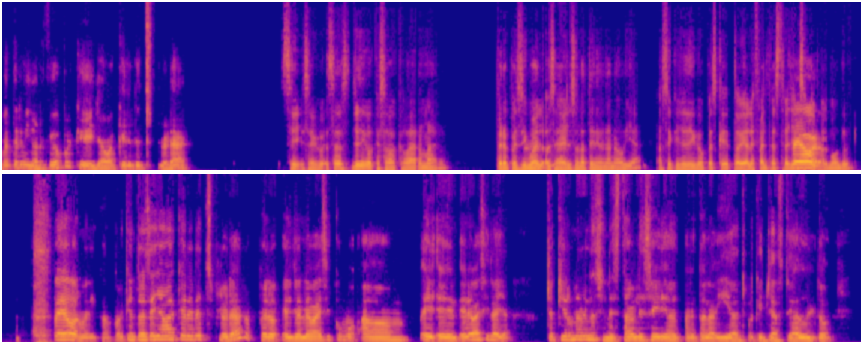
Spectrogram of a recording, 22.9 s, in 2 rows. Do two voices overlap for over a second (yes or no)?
no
